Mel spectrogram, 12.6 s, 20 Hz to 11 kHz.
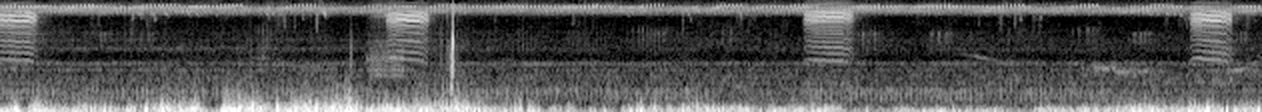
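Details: Golden-headed cisticola at Mannus Lake, Tumbarumba, New South Wales, Australia, recorded 20 May 2021: short high buzzy, ladder-like bursts repeated about every four seconds over a steady low rumble of wind or distant noise.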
